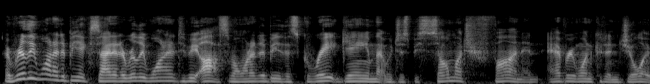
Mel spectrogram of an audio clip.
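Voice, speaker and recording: A man's voice: medium pitch, bright, forceful tone. A man reviewing a video game in a casual, rambling rant, sniffly from a cold and swearing freely. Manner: frustrated, rambling, heavy swearing.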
